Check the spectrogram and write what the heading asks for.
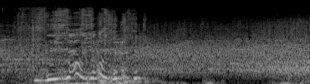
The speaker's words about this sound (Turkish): O zaman bir alkış da ona gelsin.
